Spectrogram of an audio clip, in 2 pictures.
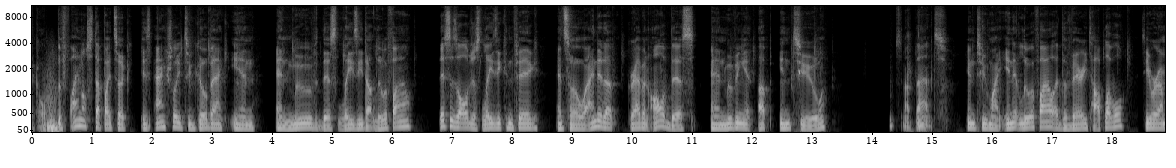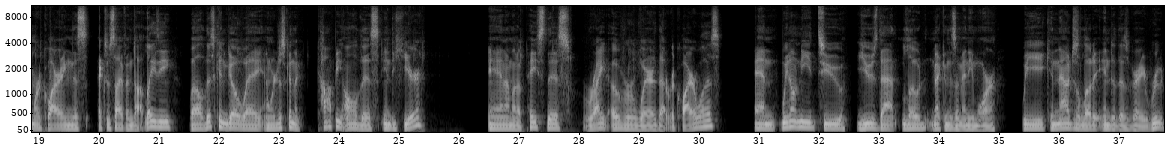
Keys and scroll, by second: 1.8 -, 2.9 k, 3.4 Return, 4.0-7.2 typing, 6.3 Return, 9.8-13.2 typing, 13.8 Escape, 14.7 -, 15.3 j, 15.5 j, 15.8 Return, 18.0-19.7 typing, 21.0 Escape, 22.0 k, 22.3 shift+p, 23.4-29.5 typing.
